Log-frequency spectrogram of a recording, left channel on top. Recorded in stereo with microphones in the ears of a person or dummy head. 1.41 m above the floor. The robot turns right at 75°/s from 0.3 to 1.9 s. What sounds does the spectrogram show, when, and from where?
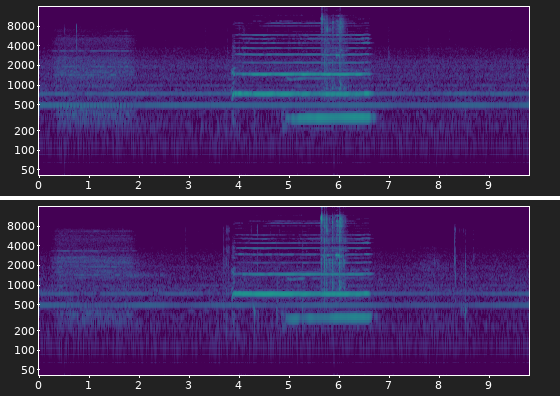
3.8 s a scream: 10° left (ahead or behind), 1.5 m
5.6 s a clink: 55° right (ahead or behind), 1.2 m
